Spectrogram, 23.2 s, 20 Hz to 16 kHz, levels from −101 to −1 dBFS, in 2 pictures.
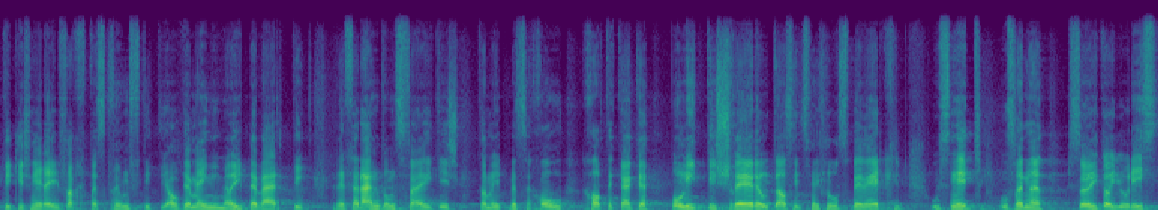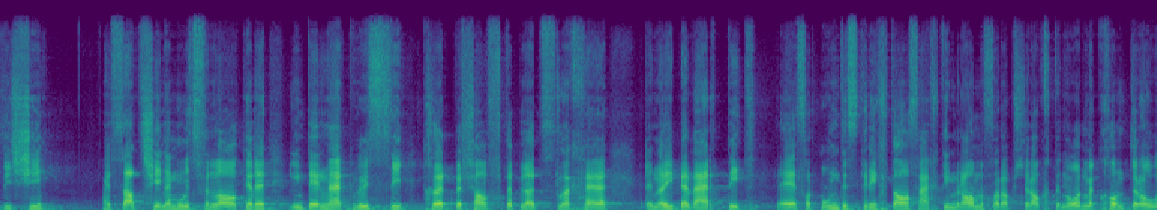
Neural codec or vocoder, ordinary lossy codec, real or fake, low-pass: codec, 44.1 kHz, 2.6 kbps, SNAC; none; fake; 14.4 kHz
